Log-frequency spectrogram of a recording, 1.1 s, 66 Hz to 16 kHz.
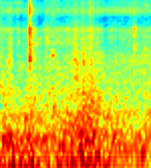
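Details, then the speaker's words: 1998 Volvo T5 five-speed manual on a bad cobblestone street after installing an upgraded dashboard mount rattle kit: deep steady tire rumble, no dashboard chatter or buzzing; before the fix the dash rattled heavily. "I kind of regret not recording how bad my dash was prior to this cuz this would have been just chattering up a serious storm. But listen to that. It's like a brand new car, man."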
